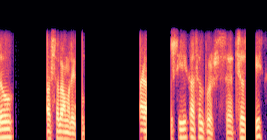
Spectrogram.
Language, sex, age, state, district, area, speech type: Kashmiri, male, 45-60, Jammu and Kashmir, Srinagar, urban, conversation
